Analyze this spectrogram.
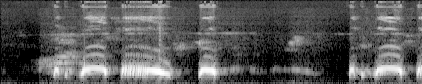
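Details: Spotted dove cooing, played to spur a kept bird to sing daily; low soft mellow coos in a stuttering phrase, a short note, two rounded notes and a long drawn coo, then the pattern begins again after a pause.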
